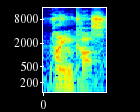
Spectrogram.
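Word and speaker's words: Phinehas: hill that belonged to pineas pineos is how that's actually pronounced his son which was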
